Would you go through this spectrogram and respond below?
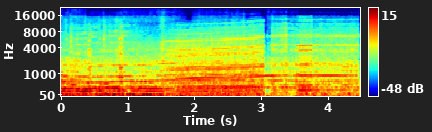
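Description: An F1 car in the Formula Apex racing game accelerates hard, its engine note climbing steadily with a loud, continuous high-revving whine and a brief shift dip.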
